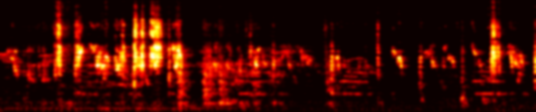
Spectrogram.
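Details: Budgerigar chattering: dense, scratchy warbling and squawky chirps, louder in the first two seconds then breaking into quick scattered chirps, with faint low hum underneath.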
